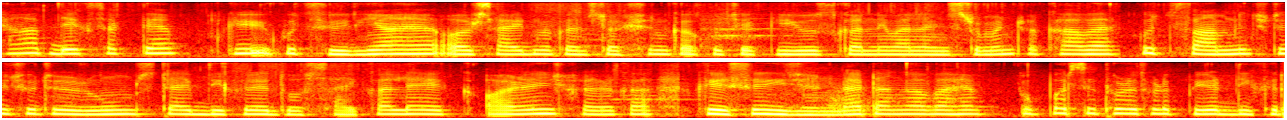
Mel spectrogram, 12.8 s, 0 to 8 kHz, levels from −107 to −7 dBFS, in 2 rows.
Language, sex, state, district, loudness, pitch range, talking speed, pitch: Hindi, female, Bihar, Muzaffarpur, -17 LUFS, 205-230 Hz, 235 wpm, 215 Hz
